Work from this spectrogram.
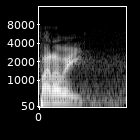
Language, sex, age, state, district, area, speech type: Tamil, male, 60+, Tamil Nadu, Erode, rural, read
